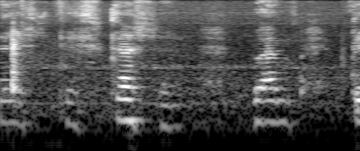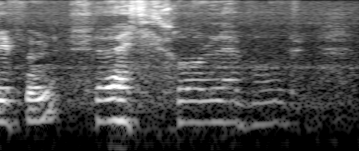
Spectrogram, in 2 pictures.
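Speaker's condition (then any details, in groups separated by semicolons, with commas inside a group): Cerebral palsy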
